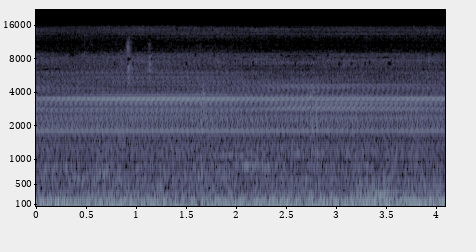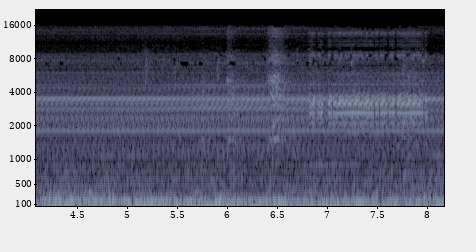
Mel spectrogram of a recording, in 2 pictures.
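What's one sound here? A fan hums with a steady low drone.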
